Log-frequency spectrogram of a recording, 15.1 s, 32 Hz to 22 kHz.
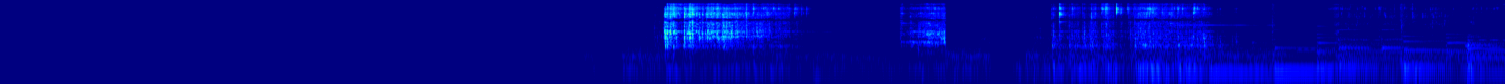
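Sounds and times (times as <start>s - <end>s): cashews rattling into metal bowl: 10.5s - 12.2s.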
